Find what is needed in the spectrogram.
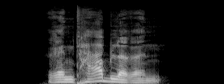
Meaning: inflection of rentabel: 1. strong genitive masculine/neuter singular comparative degree 2. weak/mixed genitive/dative all-gender singular comparative degree
- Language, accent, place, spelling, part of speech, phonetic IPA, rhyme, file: German, Germany, Berlin, rentableren, adjective, [ʁɛnˈtaːbləʁən], -aːbləʁən, De-rentableren.ogg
